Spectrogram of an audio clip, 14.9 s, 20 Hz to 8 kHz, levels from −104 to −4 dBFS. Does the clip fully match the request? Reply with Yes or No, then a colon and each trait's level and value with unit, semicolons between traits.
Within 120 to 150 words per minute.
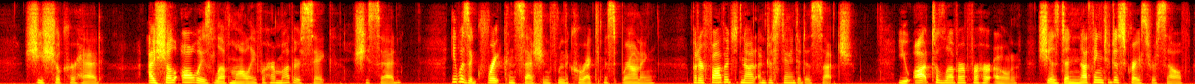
No: average, 200 wpm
